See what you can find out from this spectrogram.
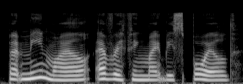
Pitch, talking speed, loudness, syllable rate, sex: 225 Hz, 150 wpm, -16 LUFS, 5.4 syllables/s, female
